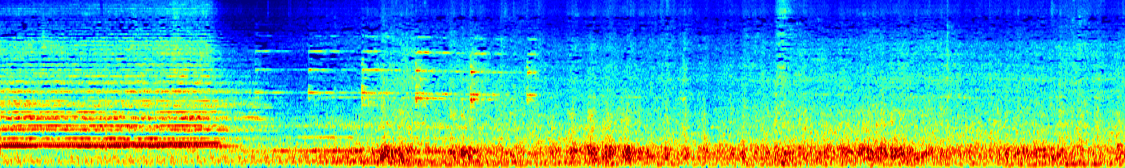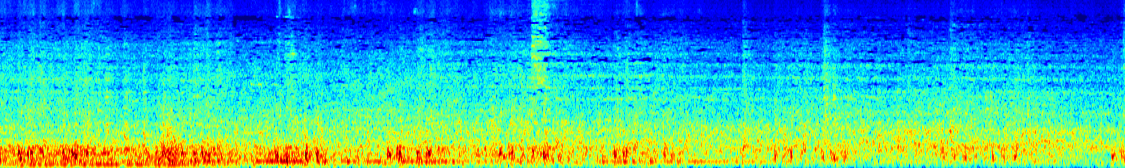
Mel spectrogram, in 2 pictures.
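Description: Locomotive horn sounding one long, multi-note blast for about three seconds, cut off sharply. Then the train rumbles and clatters past on the rails, slowly fading.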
